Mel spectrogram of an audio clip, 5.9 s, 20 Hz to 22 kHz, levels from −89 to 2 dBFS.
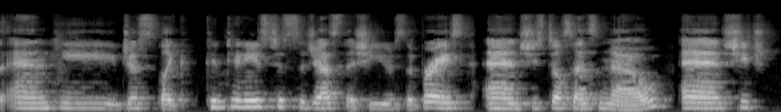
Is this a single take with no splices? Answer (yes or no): yes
